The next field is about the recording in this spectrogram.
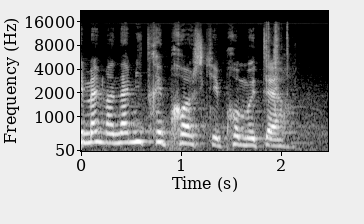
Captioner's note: camera clicks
